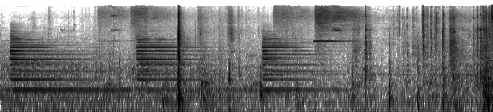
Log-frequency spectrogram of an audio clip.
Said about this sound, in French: Et puis voilà, ces cloches aussi.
